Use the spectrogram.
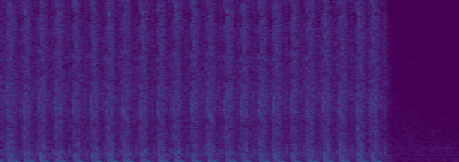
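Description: Full-auto burst from a SCAR rifle in a video game, about two dozen rapid, evenly spaced loud shots in one sustained string that cuts off abruptly, leaving a brief quiet tail.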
